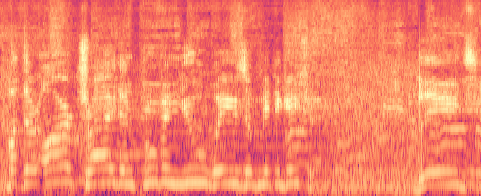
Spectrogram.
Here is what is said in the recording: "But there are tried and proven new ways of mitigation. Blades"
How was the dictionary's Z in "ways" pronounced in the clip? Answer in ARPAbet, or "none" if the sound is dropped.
Z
